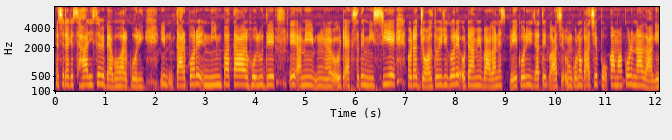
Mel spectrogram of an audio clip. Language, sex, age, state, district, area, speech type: Bengali, female, 30-45, West Bengal, Jhargram, rural, spontaneous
